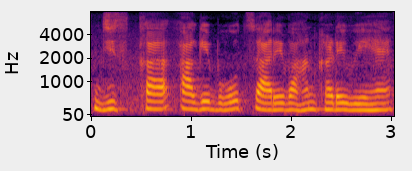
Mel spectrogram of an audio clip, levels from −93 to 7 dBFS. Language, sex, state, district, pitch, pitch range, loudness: Hindi, female, Haryana, Charkhi Dadri, 205 Hz, 190-215 Hz, -16 LUFS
